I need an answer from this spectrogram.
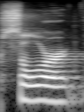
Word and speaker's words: Tyre: Daily strikes on Tyre or Soor, if you're Arabic, that's how you say it.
